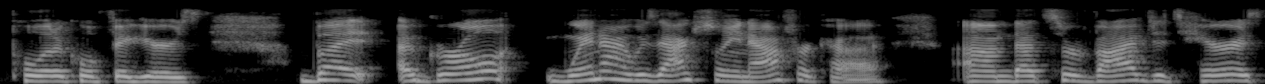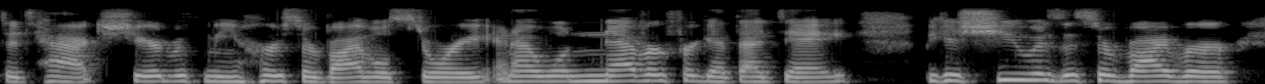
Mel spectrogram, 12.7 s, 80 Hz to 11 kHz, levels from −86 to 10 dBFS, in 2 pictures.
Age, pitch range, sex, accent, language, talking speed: 20-39, 185-215 Hz, female, American, English, 165 wpm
